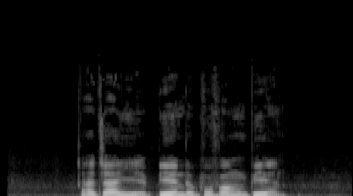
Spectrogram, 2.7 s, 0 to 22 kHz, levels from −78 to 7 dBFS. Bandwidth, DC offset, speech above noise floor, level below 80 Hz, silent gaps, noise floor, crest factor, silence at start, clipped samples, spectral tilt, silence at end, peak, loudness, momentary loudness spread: 14 kHz; under 0.1%; 32 dB; -48 dBFS; none; -54 dBFS; 18 dB; 0.6 s; under 0.1%; -7.5 dB/octave; 0.5 s; -6 dBFS; -23 LUFS; 7 LU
